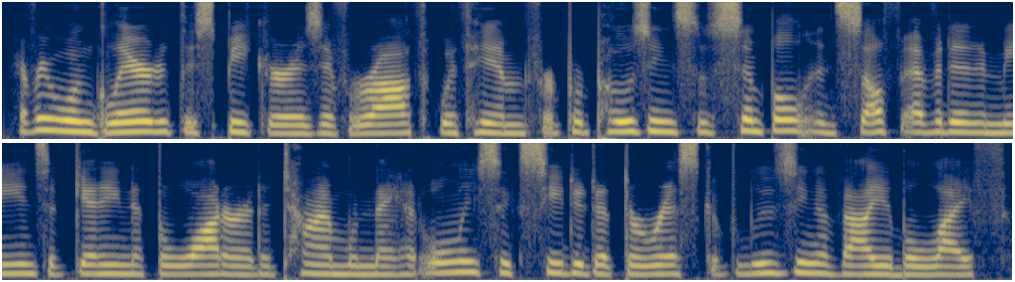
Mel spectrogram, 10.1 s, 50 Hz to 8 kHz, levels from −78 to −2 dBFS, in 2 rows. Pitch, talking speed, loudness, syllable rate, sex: 195 Hz, 245 wpm, -18 LUFS, 6.0 syllables/s, female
